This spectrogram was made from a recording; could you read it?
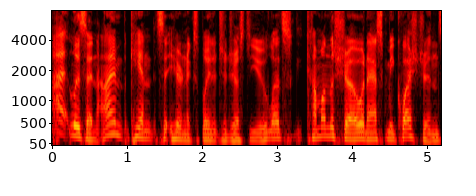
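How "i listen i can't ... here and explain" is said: ordinary delivery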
